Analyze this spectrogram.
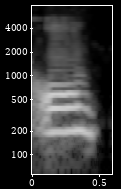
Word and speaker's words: ॐ: तो ये तीन ध्वनियों से बना हुआ है अ उ और म ध्वनि से। तो अगर आप ध्यान से देखें तो हमारे अंदर भी अगर हम आप ओम का उच्चारण करें तो हमेशा क्या होता है?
